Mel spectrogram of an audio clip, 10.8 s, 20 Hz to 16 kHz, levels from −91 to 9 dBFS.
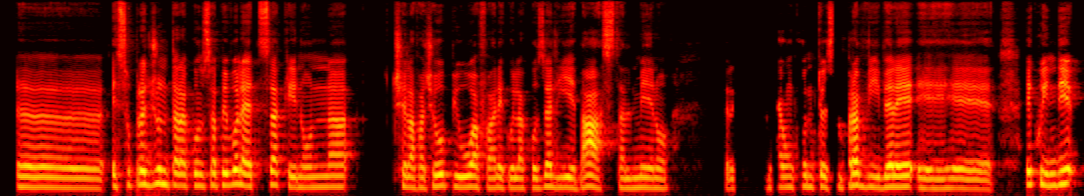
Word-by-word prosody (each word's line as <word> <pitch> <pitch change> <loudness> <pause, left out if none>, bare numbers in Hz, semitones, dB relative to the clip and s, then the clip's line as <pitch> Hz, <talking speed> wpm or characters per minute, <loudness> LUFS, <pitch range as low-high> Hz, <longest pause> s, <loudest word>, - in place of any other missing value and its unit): uhm, 185 -3 -1
è - - 0
sopraggiunta 245 +2 +2
la 215 -1 +1
consapevolezza 225 +1 +2
che 210 -5 -3
non 195 +1 -2 0.5
ce 205 - -3
la 190 - +1
facevo 205 +3 0
più 200 -2 0
a 200 -1 +4
fare 185 -1 -3
quella 185 0 -3
cosa 180 +3 -1
lì 190 -1 -1
e 180 - -2
basta, 195 -1 +2
almeno, 180 -1 -4 0.5
per 170 - -9 0.3
perché 180 +1 -10
un 195 0 -5
conto 200 0 -5
è - - -1
sopravvivere, 195 0 +3
ehm 170 -2 -2 0.3
e 240 - +4
quindi 240 +1 +3
195 Hz, 155 wpm, -25 LUFS, 185-215 Hz, 0.5 s, a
